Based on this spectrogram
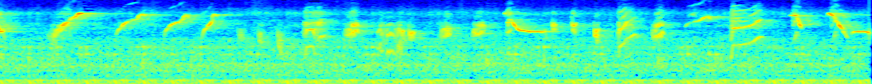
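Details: Long-tailed shrike singing vigorously, meant to get silent shrikes singing: a fast medley of rising and falling whistled sweeps, chirps and buzzy notes, with a faint low hum behind.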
